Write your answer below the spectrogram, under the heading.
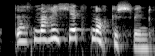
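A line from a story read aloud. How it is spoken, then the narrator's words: Small bear calling. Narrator (German): ruft der kleine Bär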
